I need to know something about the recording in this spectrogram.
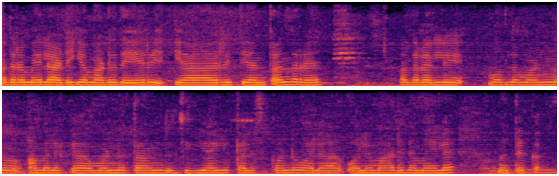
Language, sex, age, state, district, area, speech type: Kannada, female, 18-30, Karnataka, Vijayanagara, rural, spontaneous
